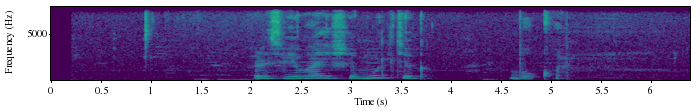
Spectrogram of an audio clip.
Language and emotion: Russian, neutral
